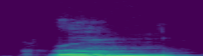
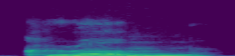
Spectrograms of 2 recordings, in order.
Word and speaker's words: crumb: Krum. You don't pronounce the B. Very good. So we say it again. Krum. Well, I try, but crumb.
